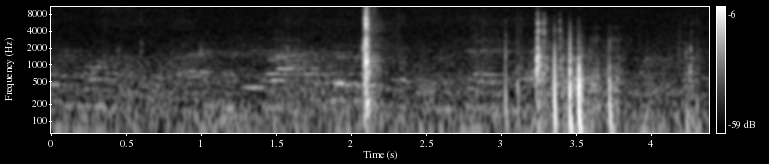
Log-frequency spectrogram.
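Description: Small metal clicks of a screw and hand screwdriver against the metal end cap of a vertical rod panic exit device: one sharp click about halfway through, then a quick cluster of clicks near the end as the screw is set in place.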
